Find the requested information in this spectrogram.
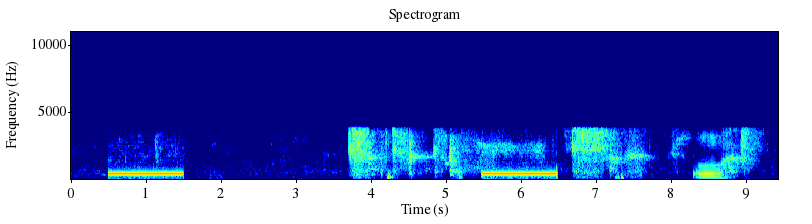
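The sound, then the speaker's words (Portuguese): Telephone ringback tone while a caller waits for a client to answer: two steady, even tones of about a second each, with a voice talking in the gap between them and again after the second tone. “Eu aqui esperando o cliente atender.”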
